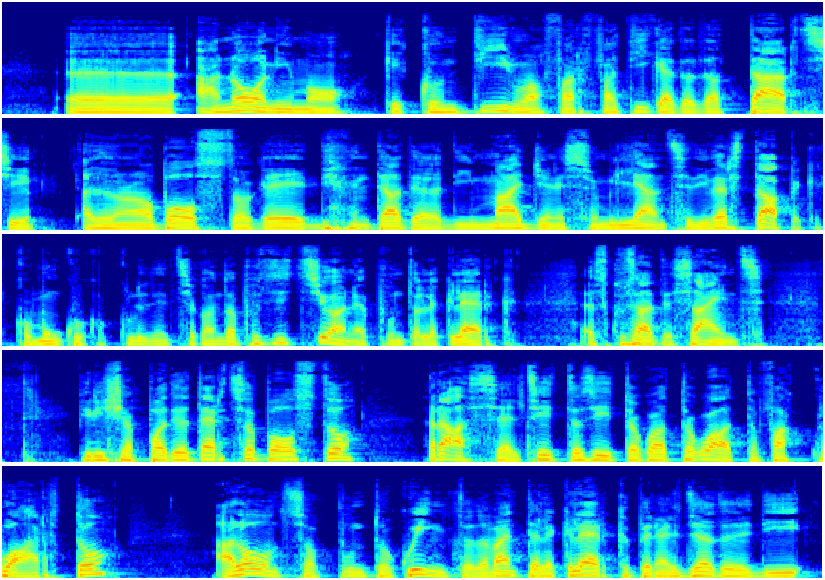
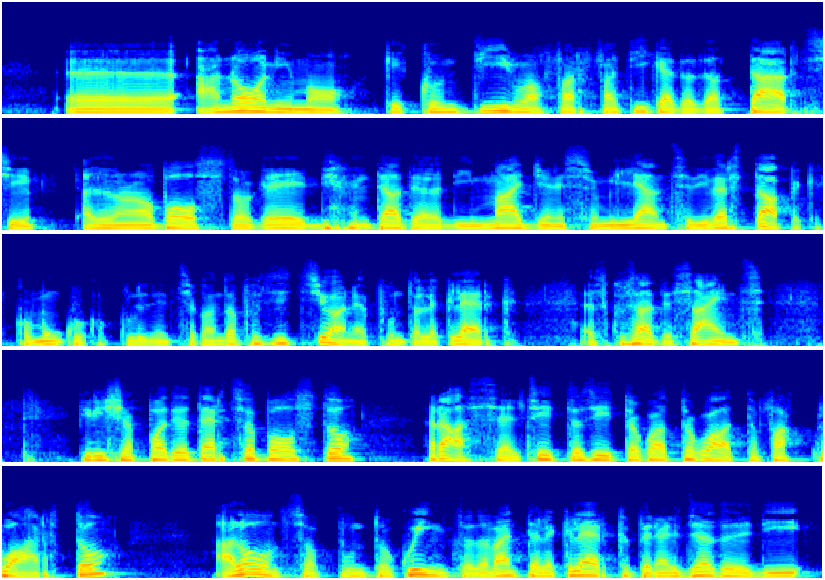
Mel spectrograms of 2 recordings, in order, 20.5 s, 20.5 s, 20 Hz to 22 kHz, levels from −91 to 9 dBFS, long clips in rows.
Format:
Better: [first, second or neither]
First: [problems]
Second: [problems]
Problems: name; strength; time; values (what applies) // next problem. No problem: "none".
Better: first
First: none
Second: muffled; very; fading above 3 kHz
